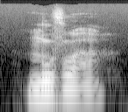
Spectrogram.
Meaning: 1. to move 2. to go around, to move about
- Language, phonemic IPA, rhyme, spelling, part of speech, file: French, /mu.vwaʁ/, -waʁ, mouvoir, verb, Fr-mouvoir.ogg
